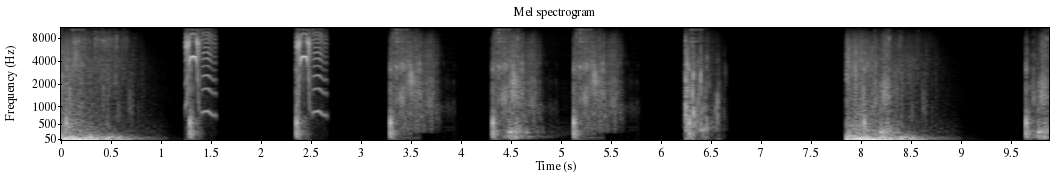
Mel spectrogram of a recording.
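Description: Bugs squish and crunch under stomping feet in short bursts.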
